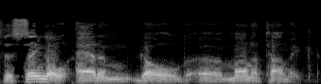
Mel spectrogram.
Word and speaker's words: monatomic: uh you know the the the monochromic gold monotonic how do you say it the um it's the single atom gold uh monatomic monatomic gold orbitally rearranged monatomic gold single atom U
